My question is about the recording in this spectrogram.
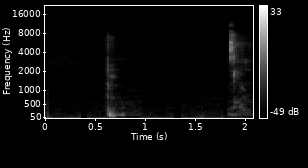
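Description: Near silence, broken by two faint short clicks, one about half a second in and one near the end.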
